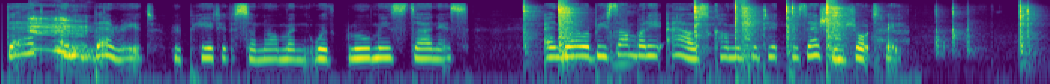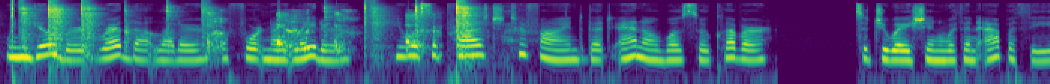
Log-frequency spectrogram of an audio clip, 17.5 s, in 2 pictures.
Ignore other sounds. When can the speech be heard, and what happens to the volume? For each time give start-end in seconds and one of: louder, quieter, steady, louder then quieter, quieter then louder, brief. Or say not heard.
0.0-7.7 steady
8.8-15.2 steady
15.8-17.4 brief.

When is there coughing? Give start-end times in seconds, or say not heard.
0.2-0.8, 10.4-12.4.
